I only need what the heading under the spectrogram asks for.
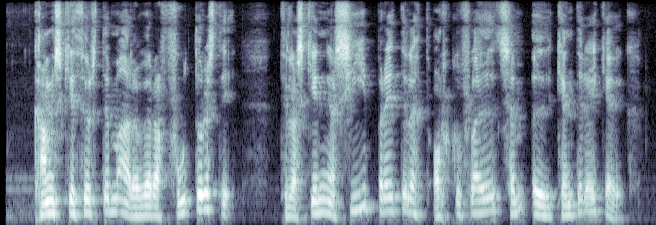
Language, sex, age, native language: Icelandic, male, 40-49, Icelandic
